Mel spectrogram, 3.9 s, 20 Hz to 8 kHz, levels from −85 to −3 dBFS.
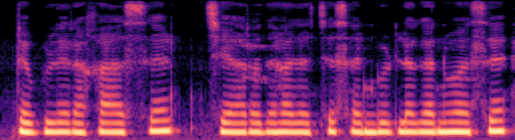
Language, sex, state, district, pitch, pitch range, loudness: Bengali, female, Assam, Hailakandi, 200 Hz, 195-210 Hz, -14 LUFS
